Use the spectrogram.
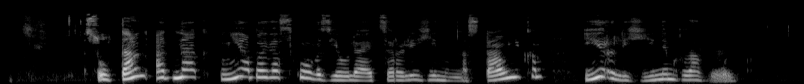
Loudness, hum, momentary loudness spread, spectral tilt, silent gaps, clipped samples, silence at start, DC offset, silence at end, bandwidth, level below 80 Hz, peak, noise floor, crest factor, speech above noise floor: -24 LUFS; none; 15 LU; -5.5 dB/octave; none; under 0.1%; 0.25 s; under 0.1%; 0.7 s; 11.5 kHz; -78 dBFS; -4 dBFS; -66 dBFS; 20 dB; 43 dB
